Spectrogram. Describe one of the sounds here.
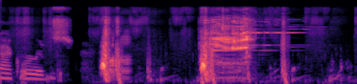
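Sharp blows thump against a pig.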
